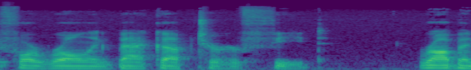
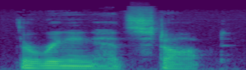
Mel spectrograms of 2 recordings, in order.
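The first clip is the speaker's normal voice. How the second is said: usual speaking voice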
